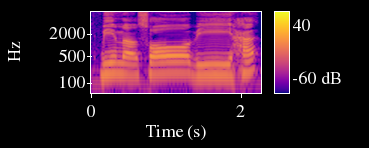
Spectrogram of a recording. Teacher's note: یہ صاد ہیوی ہے چونکہ مستعلیہ ہے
